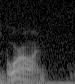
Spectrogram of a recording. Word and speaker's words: boron: So here's boron. You know, of course, rhymes with moron.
